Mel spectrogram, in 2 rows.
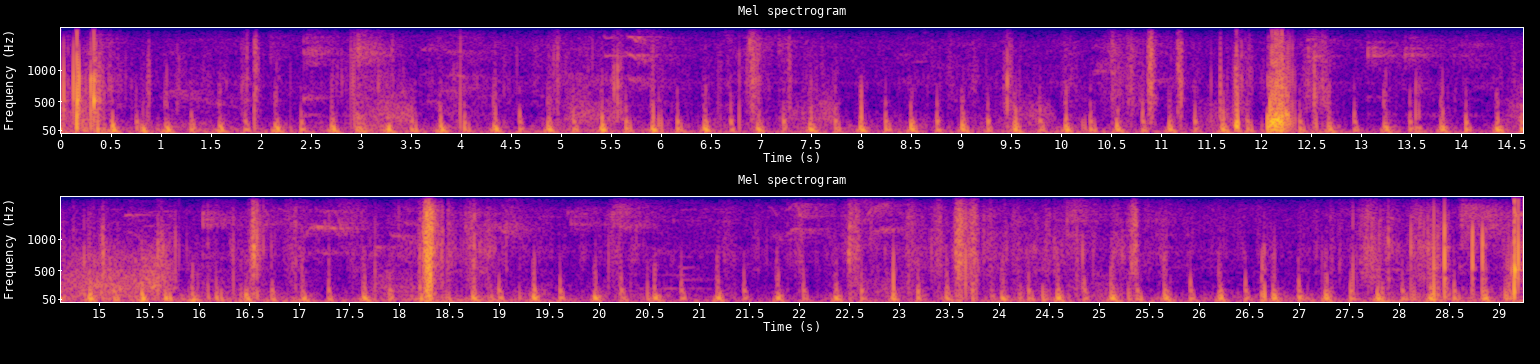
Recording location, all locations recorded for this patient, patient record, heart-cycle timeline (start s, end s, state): tricuspid valve (TV)
aortic valve (AV)+pulmonary valve (PV)+tricuspid valve (TV)+mitral valve (MV)
#Age: Child
#Sex: Female
#Height: 149.0 cm
#Weight: 33.7 kg
#Pregnancy status: False
#Murmur: Absent
#Murmur locations: nan
#Most audible location: nan
#Systolic murmur timing: nan
#Systolic murmur shape: nan
#Systolic murmur grading: nan
#Systolic murmur pitch: nan
#Systolic murmur quality: nan
#Diastolic murmur timing: nan
#Diastolic murmur shape: nan
#Diastolic murmur grading: nan
#Diastolic murmur pitch: nan
#Diastolic murmur quality: nan
#Outcome: Normal
#Campaign: 2014 screening campaign
0.00	0.44	unannotated
0.44	0.52	diastole
0.52	0.62	S1
0.62	0.82	systole
0.82	0.90	S2
0.90	1.06	diastole
1.06	1.16	S1
1.16	1.32	systole
1.32	1.40	S2
1.40	1.58	diastole
1.58	1.70	S1
1.70	1.86	systole
1.86	1.94	S2
1.94	2.14	diastole
2.14	2.26	S1
2.26	2.42	systole
2.42	2.50	S2
2.50	2.70	diastole
2.70	2.82	S1
2.82	2.98	systole
2.98	3.10	S2
3.10	3.26	diastole
3.26	3.38	S1
3.38	3.52	systole
3.52	3.62	S2
3.62	3.80	diastole
3.80	3.92	S1
3.92	4.04	systole
4.04	4.14	S2
4.14	4.34	diastole
4.34	4.46	S1
4.46	4.60	systole
4.60	4.68	S2
4.68	4.88	diastole
4.88	5.00	S1
5.00	5.14	systole
5.14	5.22	S2
5.22	5.40	diastole
5.40	5.52	S1
5.52	5.66	systole
5.66	5.76	S2
5.76	5.92	diastole
5.92	6.04	S1
6.04	6.18	systole
6.18	6.28	S2
6.28	6.44	diastole
6.44	6.56	S1
6.56	6.70	systole
6.70	6.80	S2
6.80	6.98	diastole
6.98	7.08	S1
7.08	7.22	systole
7.22	7.32	S2
7.32	7.50	diastole
7.50	7.62	S1
7.62	7.76	systole
7.76	7.84	S2
7.84	8.00	diastole
8.00	8.12	S1
8.12	8.26	systole
8.26	8.34	S2
8.34	8.50	diastole
8.50	8.62	S1
8.62	8.76	systole
8.76	8.86	S2
8.86	9.02	diastole
9.02	9.14	S1
9.14	9.28	systole
9.28	9.36	S2
9.36	9.54	diastole
9.54	9.66	S1
9.66	9.80	systole
9.80	9.90	S2
9.90	10.06	diastole
10.06	10.16	S1
10.16	10.30	systole
10.30	10.40	S2
10.40	10.58	diastole
10.58	10.68	S1
10.68	10.82	systole
10.82	10.92	S2
10.92	11.10	diastole
11.10	11.20	S1
11.20	11.34	systole
11.34	11.42	S2
11.42	11.61	diastole
11.61	29.25	unannotated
